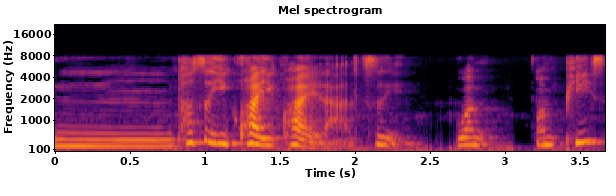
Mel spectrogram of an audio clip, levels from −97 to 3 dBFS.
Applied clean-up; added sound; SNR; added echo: none; none; none; none.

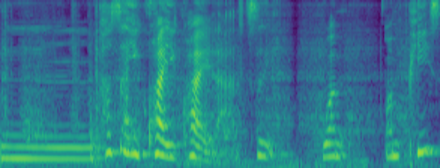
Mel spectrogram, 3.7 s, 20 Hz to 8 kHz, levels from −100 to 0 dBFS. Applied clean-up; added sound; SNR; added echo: none; Sawing; 16 dB; none.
